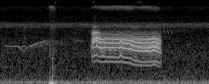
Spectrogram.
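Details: Sumatran leafbird learning to whistle, a young untrained bird whose practice is used to lure others. A faint rising whistle is followed by one buzzy, harmonic note held for about two-thirds of a second.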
